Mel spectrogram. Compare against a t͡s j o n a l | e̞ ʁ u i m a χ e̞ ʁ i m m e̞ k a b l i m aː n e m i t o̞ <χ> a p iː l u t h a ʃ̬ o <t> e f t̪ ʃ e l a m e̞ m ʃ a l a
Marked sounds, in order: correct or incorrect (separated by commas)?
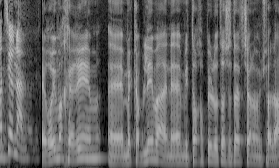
correct, correct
